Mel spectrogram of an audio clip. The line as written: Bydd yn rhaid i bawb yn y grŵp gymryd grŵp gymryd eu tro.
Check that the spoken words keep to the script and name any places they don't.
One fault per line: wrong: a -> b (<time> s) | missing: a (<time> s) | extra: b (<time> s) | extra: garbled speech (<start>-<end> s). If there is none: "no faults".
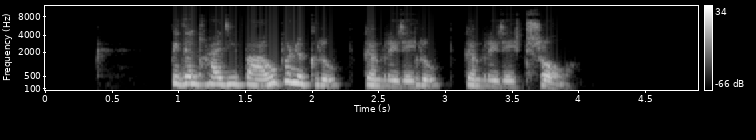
no faults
